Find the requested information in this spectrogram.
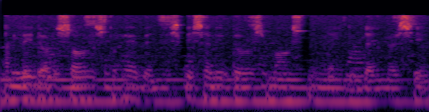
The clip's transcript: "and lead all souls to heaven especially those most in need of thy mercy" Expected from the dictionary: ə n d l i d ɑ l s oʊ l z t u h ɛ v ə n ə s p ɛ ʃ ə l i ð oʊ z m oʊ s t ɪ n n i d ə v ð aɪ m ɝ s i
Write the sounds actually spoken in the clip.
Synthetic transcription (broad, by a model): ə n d l i d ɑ n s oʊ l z t u h ɛ v ə n s p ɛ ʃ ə l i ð oʊ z m oʊ s t ɪ n l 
